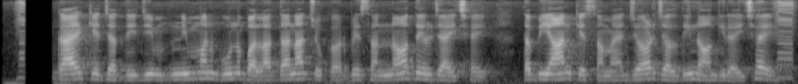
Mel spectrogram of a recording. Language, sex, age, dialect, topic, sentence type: Magahi, female, 31-35, Western, agriculture, statement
